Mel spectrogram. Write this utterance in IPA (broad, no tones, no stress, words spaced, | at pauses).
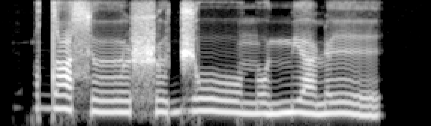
dˤisøː ʂød͡ʒoːn̪o mʲa ɳe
